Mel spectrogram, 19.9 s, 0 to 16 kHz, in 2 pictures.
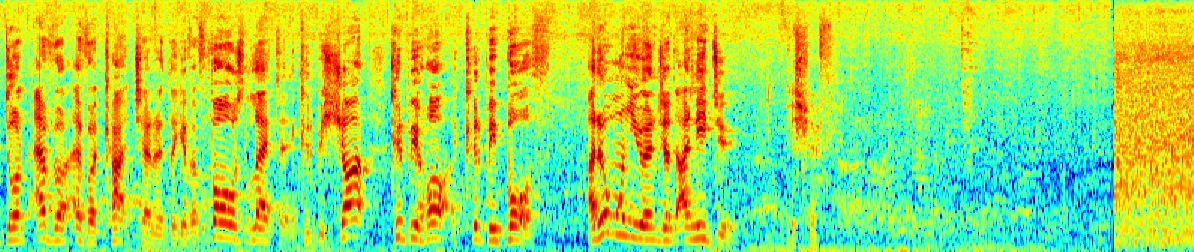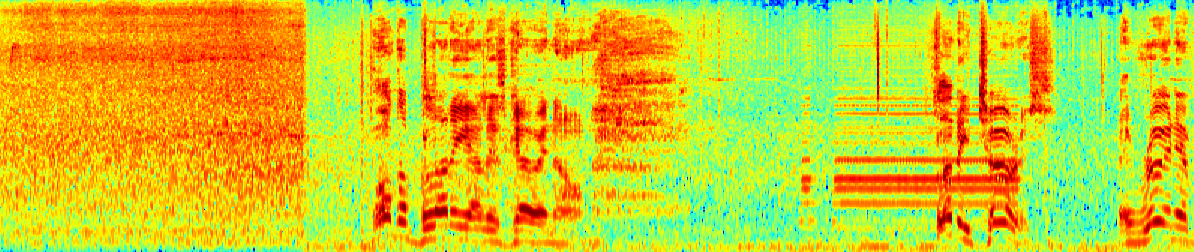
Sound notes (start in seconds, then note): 10.2 engine rumbling; 14.8 sighs; 16.5 horn honking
